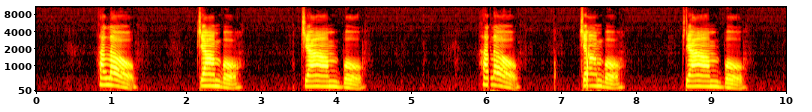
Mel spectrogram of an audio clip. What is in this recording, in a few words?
Swahili Hello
